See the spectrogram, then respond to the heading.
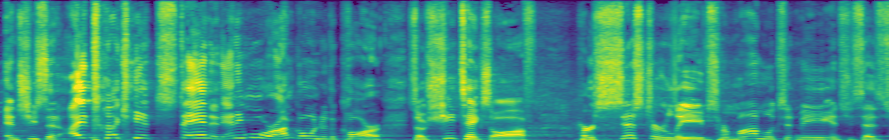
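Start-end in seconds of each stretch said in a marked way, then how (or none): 0.6-3.8 upset little daughter. Retold or imitated. Upset daughter quoted by father.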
